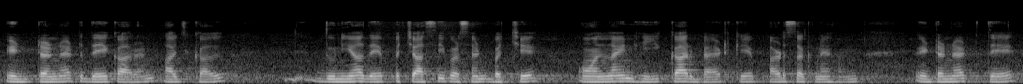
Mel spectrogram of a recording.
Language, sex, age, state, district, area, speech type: Punjabi, male, 18-30, Punjab, Pathankot, urban, spontaneous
